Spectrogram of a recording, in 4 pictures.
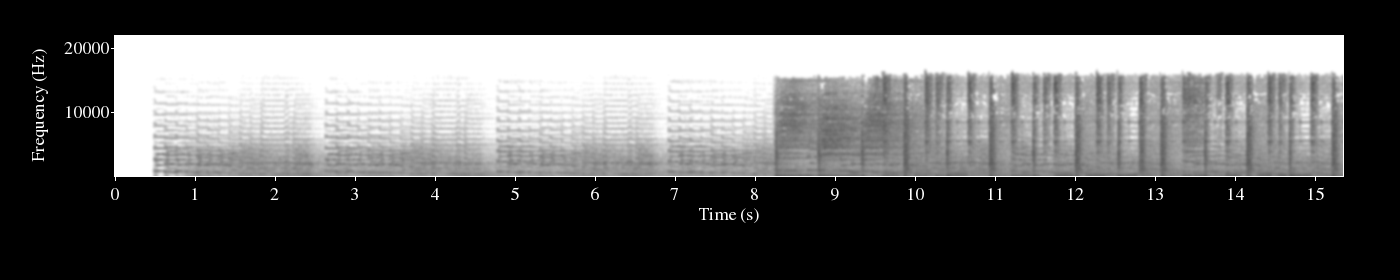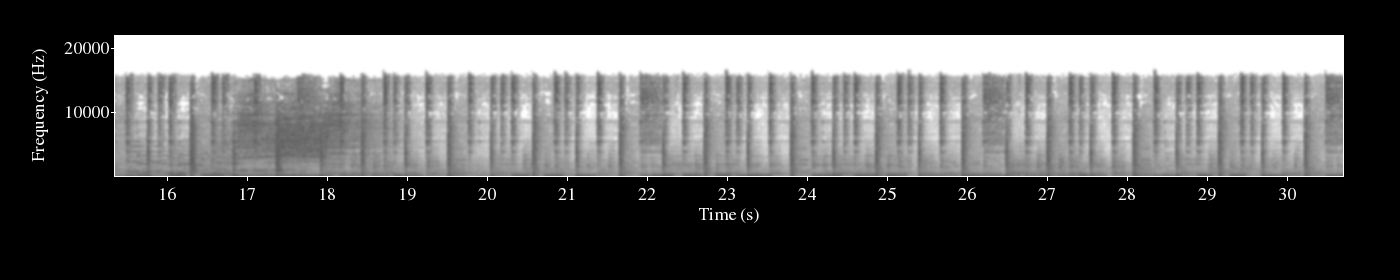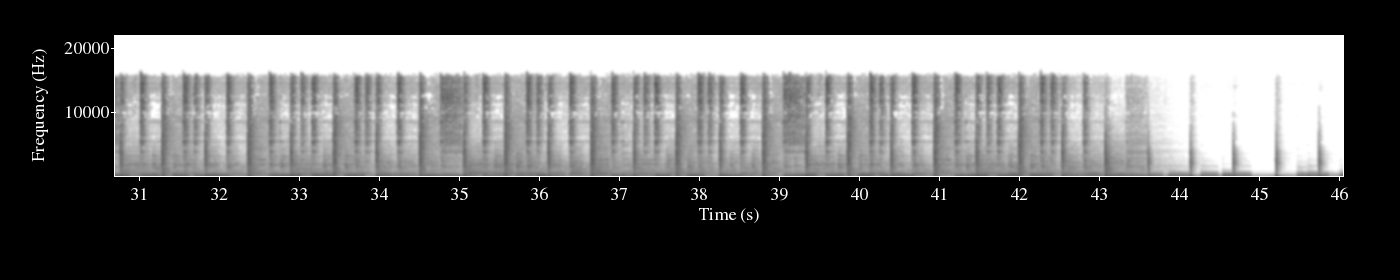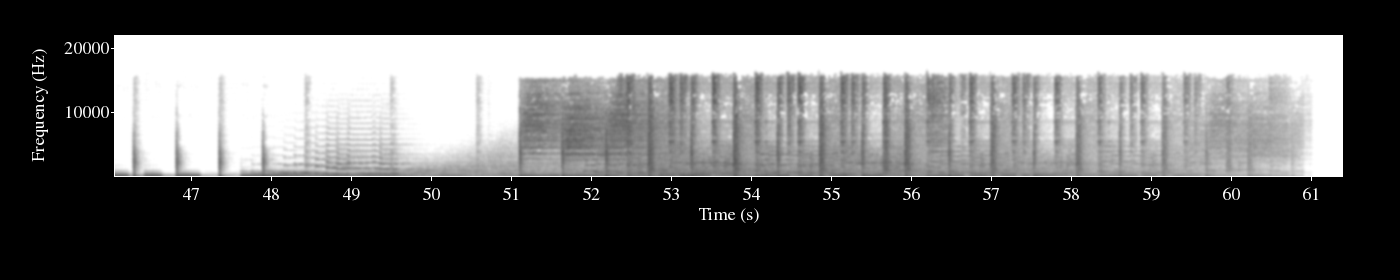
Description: Rhythmus  8 Beat
Art  Englisch, Pop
